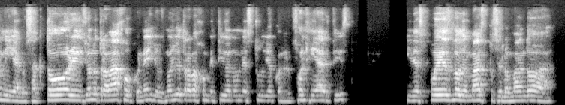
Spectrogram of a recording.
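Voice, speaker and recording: A man with a Mexican Spanish accent giving casual, explanatory interview answers through everyday examples, as a guest audio producer. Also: high-pitched. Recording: roomy, echoey webinar audio.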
